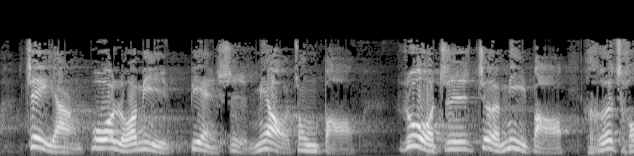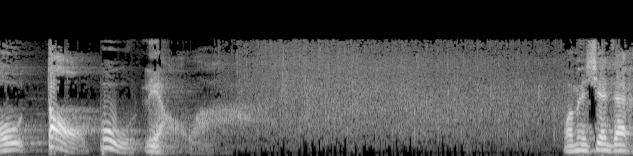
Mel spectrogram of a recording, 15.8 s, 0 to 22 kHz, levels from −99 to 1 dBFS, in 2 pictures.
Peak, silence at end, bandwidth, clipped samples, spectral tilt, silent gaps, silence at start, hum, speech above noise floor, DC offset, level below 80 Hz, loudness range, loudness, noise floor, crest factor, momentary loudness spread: 0 dBFS; 0 s; 8 kHz; under 0.1%; -3 dB/octave; none; 0 s; none; 33 dB; under 0.1%; -60 dBFS; 18 LU; -16 LUFS; -48 dBFS; 18 dB; 22 LU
